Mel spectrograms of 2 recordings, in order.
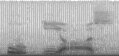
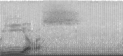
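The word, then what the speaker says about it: υἱός: Sehingga nanti ketika kita bertemu dengan kata wios yang artinya adalah putra, bacanya bukan uios tetapi wios. Nah, seperti kata wibawa.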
